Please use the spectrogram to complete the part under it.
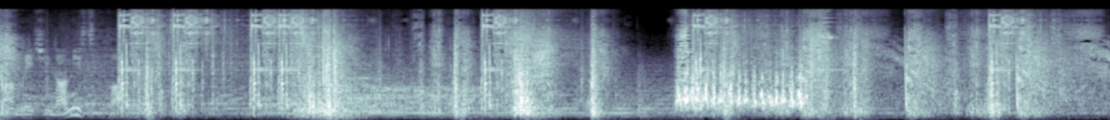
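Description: Weapons clash and strike in quick bursts.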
